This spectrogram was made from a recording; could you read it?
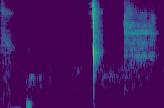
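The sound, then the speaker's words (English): Dice being rolled to make a random choice: a soft low thud, then a single sharp click, followed by a brief higher-pitched rattle, all fairly quiet with no talking. “I am going to roll a dice, and that will be the one.”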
